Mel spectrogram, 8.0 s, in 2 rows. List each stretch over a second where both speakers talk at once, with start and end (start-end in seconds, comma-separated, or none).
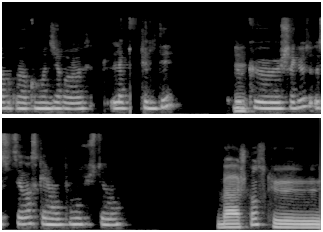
none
